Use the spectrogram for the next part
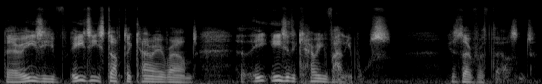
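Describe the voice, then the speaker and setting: A man's voice: mid-range voice, expressive, fairly quick, bright, forceful tone, slightly rough. A man giving casual, improvised roleplay commentary over a video game, musing and thinking aloud as he plays. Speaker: gamer, let's play host.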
